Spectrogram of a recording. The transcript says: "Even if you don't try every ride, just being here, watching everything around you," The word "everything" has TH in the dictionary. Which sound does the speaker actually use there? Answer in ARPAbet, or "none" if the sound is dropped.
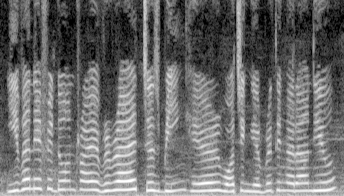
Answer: T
